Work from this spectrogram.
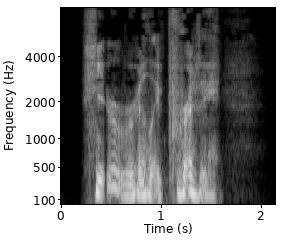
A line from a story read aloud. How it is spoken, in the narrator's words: he slurred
